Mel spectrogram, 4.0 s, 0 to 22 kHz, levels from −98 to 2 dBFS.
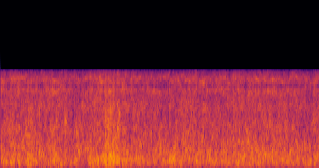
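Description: Tandem speech coding runs through the whole clip. The speech sounds like it passed through about four speech coders in a row, ending in GSM full rate, each re-coding the last one's damage. Nothing survives above 3.8 kHz. The speech is rough, muffled and warbly.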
